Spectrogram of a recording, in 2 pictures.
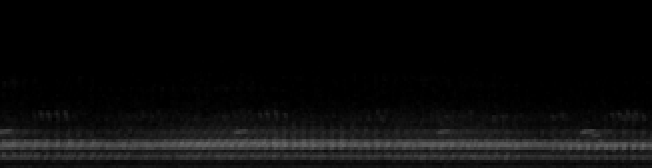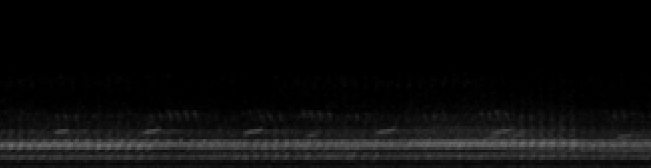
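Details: Frogs croak in a dense, humming chorus that swells and eases in loudness, while a few short, high chirps sound over it.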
